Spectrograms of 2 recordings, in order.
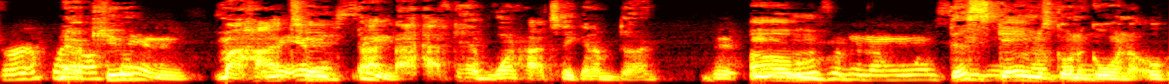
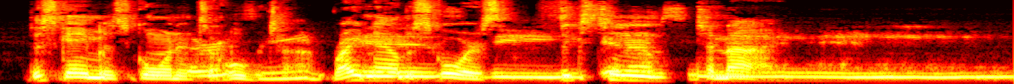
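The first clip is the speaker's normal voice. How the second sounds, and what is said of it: Sports announcer style voice. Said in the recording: “speak in my Dan Rye voice”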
